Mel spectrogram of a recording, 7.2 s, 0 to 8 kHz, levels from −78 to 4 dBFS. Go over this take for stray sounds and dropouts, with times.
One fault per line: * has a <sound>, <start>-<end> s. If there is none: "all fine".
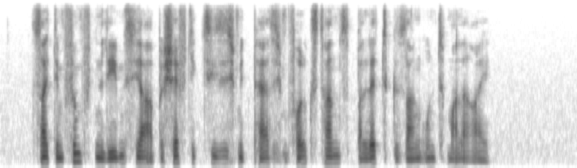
all fine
